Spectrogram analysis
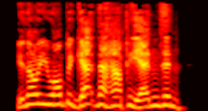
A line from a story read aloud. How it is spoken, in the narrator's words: he shouted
